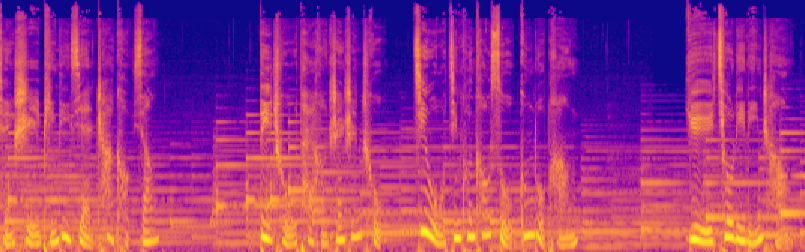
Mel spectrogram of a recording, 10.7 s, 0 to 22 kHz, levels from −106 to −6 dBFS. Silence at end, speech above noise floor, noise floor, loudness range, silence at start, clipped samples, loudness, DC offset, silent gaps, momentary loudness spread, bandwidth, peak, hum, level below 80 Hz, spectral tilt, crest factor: 0 s; 21 dB; -39 dBFS; 4 LU; 0 s; under 0.1%; -18 LUFS; under 0.1%; none; 20 LU; over 20 kHz; -2 dBFS; none; -36 dBFS; -5 dB/octave; 16 dB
